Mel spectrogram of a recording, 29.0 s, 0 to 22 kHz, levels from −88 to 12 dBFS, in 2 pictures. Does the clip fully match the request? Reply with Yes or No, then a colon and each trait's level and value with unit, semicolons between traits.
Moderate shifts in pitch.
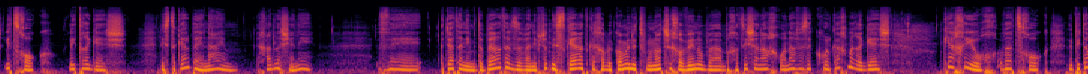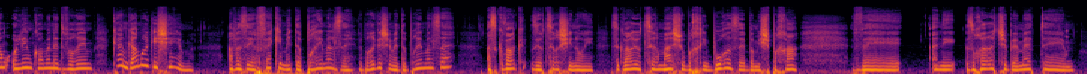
Yes: average, 4.2 semitones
